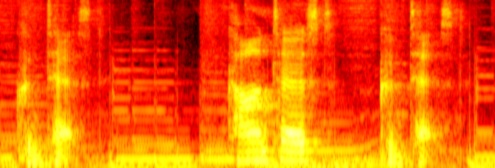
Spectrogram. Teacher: the word contest as a noun has a first syllable stress, and as a verb has a second syllable stress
